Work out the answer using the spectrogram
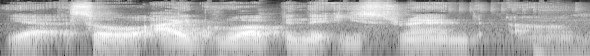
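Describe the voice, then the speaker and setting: A man from South Africa in his thirties answers interview questions in loose, rambling speech, full of fillers and restarts. His voice sits fairly low. The room rings with echo, and faint music plays underneath. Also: steady tone, a little slow. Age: 30s. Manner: talkative, many fillers and restarts. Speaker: interview guest, forex trader and author. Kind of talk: casual interview.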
